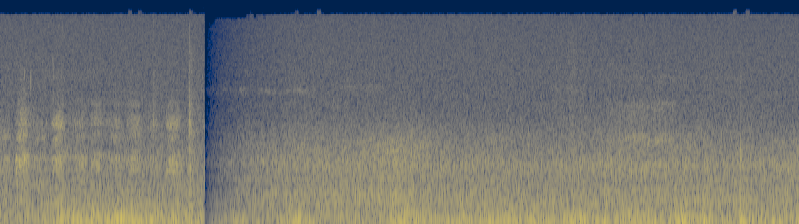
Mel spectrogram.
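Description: A small rescue dog pants rapidly and steadily up close, with a brief dip in the sound partway through before the panting carries on.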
